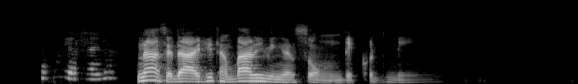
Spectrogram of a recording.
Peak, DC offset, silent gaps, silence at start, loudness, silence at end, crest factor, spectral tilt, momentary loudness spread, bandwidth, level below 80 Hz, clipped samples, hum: -2 dBFS; under 0.1%; 1.24-1.37 s; 0.4 s; -19 LUFS; 1.7 s; 20 dB; -7.5 dB/octave; 21 LU; 6.8 kHz; -60 dBFS; under 0.1%; none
